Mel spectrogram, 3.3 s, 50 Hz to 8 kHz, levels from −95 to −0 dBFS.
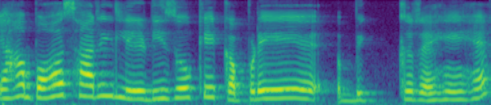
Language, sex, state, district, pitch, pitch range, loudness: Hindi, female, Uttar Pradesh, Ghazipur, 245 Hz, 220-270 Hz, -15 LUFS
